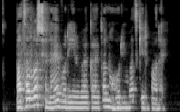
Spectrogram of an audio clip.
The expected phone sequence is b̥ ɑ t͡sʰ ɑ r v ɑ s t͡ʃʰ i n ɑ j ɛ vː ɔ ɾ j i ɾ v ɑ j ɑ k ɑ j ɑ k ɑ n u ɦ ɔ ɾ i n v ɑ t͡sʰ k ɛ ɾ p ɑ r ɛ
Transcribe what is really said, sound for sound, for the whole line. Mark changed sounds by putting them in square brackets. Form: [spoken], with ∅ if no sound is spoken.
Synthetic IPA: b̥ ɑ t͡sʰ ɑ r v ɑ [t͡s] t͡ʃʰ [ɛ] n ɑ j ɛ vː ɔ ɾ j [ɛ] ɾ v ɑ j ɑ k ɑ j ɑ k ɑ n u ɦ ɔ ɾ i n v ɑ [t͡s] k ɛ ɾ p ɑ [ɾ] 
